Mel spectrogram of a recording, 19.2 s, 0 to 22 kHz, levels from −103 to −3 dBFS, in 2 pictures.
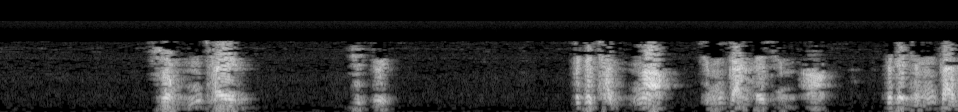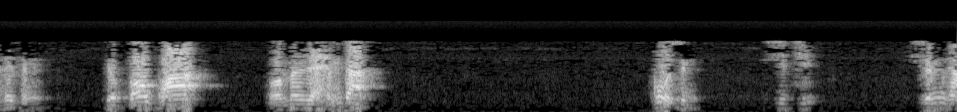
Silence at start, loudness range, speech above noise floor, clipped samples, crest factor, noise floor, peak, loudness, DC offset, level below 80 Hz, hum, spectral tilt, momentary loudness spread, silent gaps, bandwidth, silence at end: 1.5 s; 14 LU; 55 dB; under 0.1%; 24 dB; -76 dBFS; -2 dBFS; -20 LUFS; under 0.1%; -62 dBFS; none; -4.5 dB/octave; 20 LU; none; 5 kHz; 0 s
